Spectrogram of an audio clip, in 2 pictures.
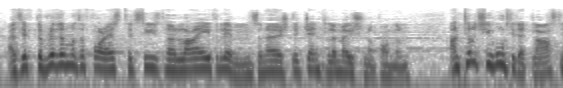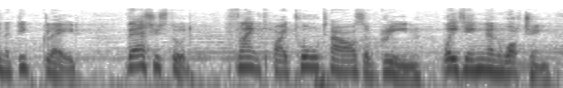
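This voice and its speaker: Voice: medium pitch, a little mellow, poor audio. A narrator reading a scripted fantasy audio drama in a poetic, dramatic storybook manner.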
